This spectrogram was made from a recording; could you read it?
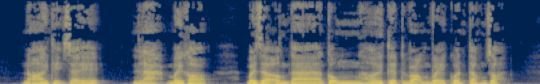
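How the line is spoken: Sighing. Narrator (Vietnamese): Trùng Sứ Đạo thở dài

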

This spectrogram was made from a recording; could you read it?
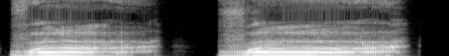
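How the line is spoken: Deep, rough bass. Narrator (Russian): дважды глухо и грубо отозвался бас

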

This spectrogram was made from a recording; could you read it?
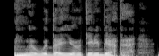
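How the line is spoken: Cheerful inward laughter. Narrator (Russian): весело засмеялась про себя Света

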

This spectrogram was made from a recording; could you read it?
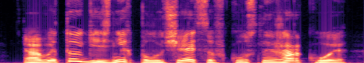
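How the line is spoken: Short laugh. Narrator (Russian): хохотнул Санти

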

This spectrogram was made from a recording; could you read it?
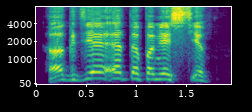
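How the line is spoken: Sudden shout. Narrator (Russian): Вдруг закричал Павел

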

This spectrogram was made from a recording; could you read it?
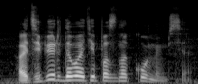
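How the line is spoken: Calm. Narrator (Russian): спокойно сказал Дорогин

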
